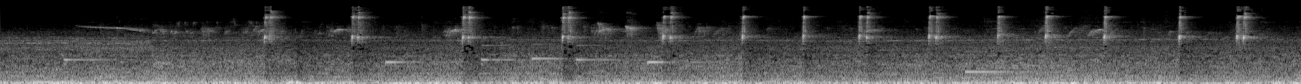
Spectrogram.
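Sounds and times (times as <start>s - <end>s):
small bird chirping: 1.2s - 12.8s
steady low rumble: 1.3s - 13.0s
whistled notes: 7.4s - 11.2s.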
